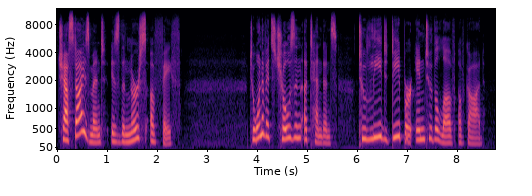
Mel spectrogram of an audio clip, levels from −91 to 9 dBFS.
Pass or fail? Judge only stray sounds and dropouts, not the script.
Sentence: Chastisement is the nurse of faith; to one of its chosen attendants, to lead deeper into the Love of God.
pass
